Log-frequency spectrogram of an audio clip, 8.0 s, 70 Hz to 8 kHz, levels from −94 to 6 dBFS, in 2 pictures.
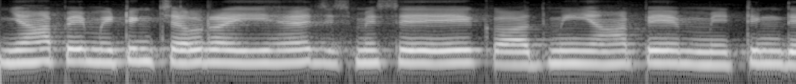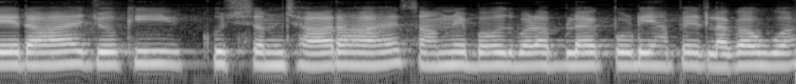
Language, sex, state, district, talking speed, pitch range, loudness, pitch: Hindi, female, Bihar, Patna, 240 wpm, 210-230 Hz, -14 LUFS, 220 Hz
